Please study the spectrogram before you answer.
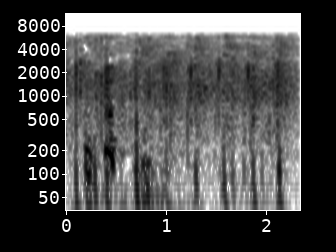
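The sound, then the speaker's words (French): Men in an audience at a talk clap for themselves. The applause is scattered and fairly sparse, with distinct individual claps standing out over a thin bed of clapping throughout. “Est-ce que vous pouvez applaudir pour vous-même, les hommes genrés?”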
